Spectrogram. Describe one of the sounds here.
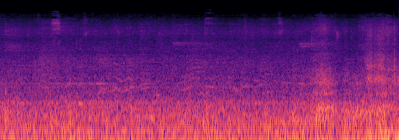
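Suitcase wheels roll across a smooth floor nearby.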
